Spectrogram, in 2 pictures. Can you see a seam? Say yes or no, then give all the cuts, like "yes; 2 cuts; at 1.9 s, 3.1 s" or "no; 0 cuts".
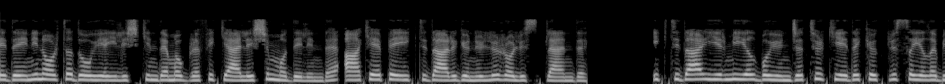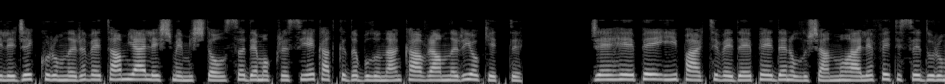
no; 0 cuts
